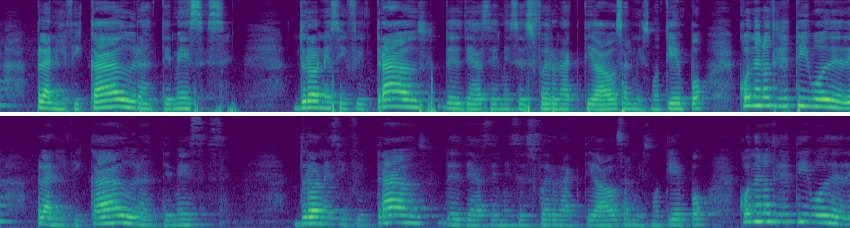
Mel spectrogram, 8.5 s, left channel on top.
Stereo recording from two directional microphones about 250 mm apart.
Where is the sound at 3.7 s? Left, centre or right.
Left.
